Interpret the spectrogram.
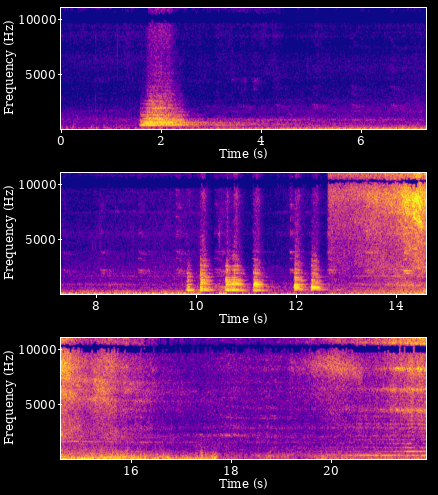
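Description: Amtrak passenger train's diesel locomotive sounding its horn, one blast of about a second, then as it draws near a quick series of short blasts. The locomotive rushes past with a loud roar of wheels and engine, and the coaches roll by with a steady wheel squeal toward the end.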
